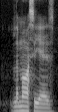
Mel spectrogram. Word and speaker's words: La Marseillaise: Like, Les Marseillais or whatever. It's a bit more upbeat than that, isn't it? – La Marseillaise, but the lyrics aren't.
